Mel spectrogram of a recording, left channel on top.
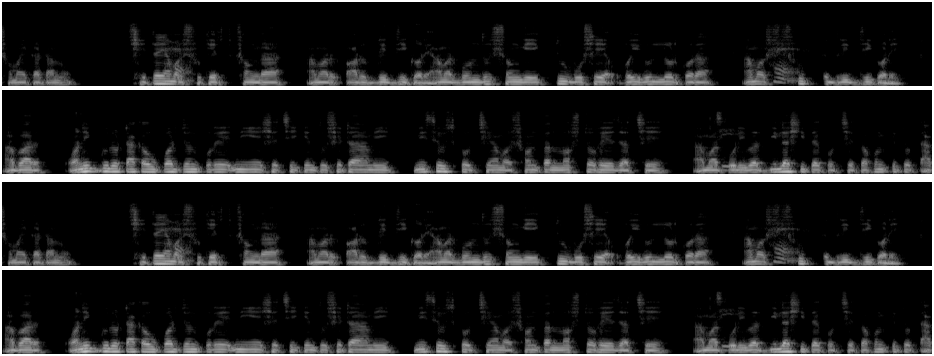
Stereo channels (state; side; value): identical; both; correlation 1.00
